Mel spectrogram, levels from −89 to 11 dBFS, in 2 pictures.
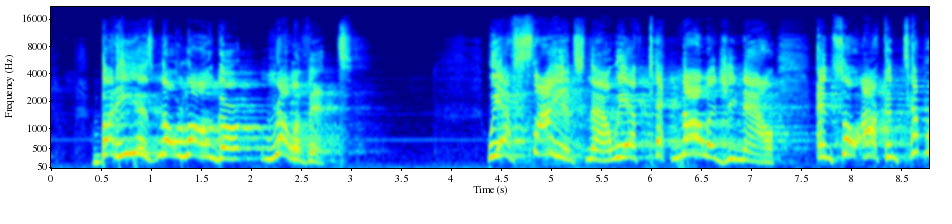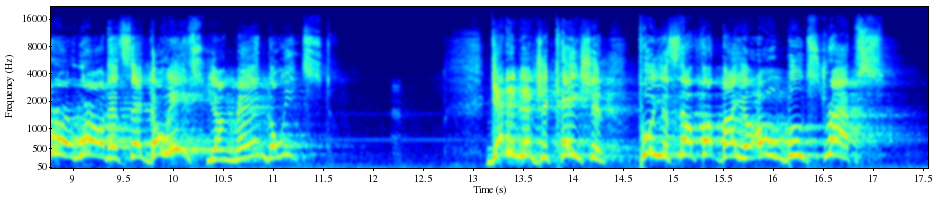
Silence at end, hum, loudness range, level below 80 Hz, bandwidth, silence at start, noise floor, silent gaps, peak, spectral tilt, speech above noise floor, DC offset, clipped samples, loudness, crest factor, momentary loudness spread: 0.35 s; none; 4 LU; -64 dBFS; 18 kHz; 0.4 s; -60 dBFS; none; -4 dBFS; -2 dB/octave; 37 dB; under 0.1%; under 0.1%; -23 LUFS; 20 dB; 9 LU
